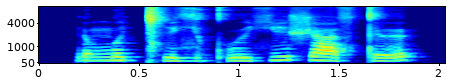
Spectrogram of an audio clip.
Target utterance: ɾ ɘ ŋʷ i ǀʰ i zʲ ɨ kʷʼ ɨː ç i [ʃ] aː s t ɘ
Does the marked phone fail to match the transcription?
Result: no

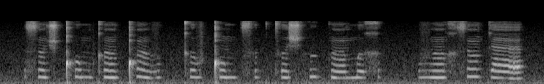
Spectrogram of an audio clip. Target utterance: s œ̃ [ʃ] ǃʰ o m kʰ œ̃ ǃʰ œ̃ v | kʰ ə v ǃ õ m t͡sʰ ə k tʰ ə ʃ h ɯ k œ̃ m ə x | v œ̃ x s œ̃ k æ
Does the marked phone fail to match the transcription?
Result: no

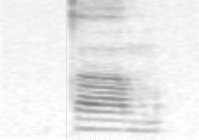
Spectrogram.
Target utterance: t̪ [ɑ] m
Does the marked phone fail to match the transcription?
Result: yes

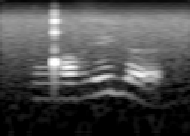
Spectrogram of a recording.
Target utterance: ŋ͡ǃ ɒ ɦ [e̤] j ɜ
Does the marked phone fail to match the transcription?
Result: yes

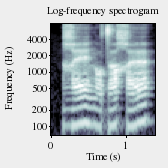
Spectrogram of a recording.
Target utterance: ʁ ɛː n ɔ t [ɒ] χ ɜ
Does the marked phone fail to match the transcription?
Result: yes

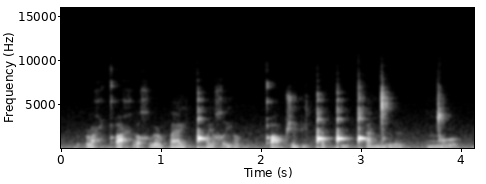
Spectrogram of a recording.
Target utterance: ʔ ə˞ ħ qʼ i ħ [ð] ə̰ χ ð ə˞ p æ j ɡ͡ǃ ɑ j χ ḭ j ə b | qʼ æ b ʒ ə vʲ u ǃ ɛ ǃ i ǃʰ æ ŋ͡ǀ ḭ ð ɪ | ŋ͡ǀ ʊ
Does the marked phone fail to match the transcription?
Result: no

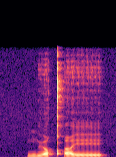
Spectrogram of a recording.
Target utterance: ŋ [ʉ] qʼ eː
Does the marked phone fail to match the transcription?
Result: no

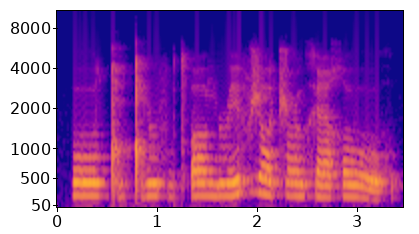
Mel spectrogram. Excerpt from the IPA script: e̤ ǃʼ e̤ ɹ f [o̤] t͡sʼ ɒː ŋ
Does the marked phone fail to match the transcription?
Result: no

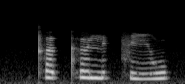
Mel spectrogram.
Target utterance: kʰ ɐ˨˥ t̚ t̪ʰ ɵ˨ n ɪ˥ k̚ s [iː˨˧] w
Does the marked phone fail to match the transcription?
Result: no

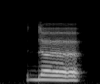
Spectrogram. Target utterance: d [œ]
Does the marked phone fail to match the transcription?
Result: no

